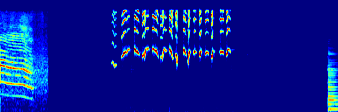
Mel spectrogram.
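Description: A cat's meow tails off at the start. About two seconds in, a small bird twitters in quick, high, repeated chirps for about two and a half seconds. Piano music begins near the end.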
